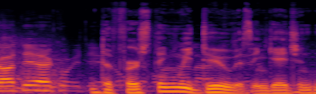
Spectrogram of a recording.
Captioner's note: through translator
